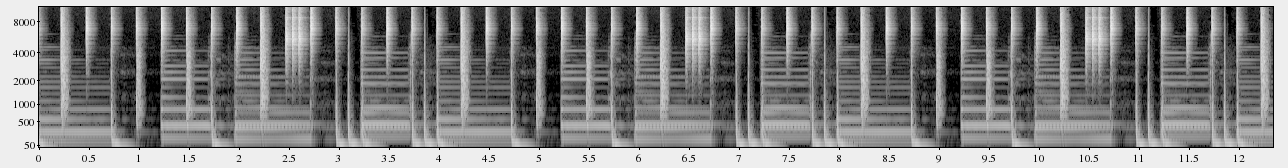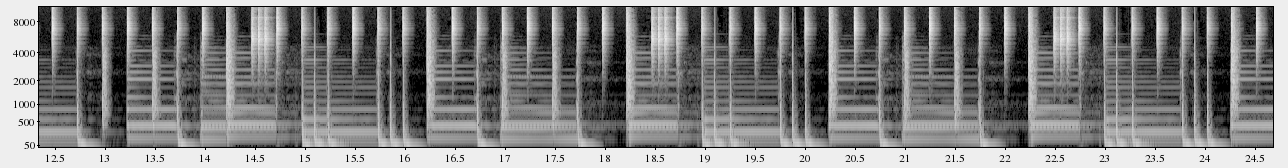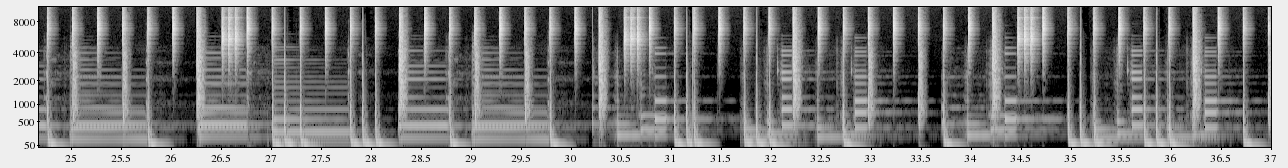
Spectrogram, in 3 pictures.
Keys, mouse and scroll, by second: 6.5-8.1 middle drag, 8.1 click, 22.5 ctrl+r, 33.2-35.1 drag.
